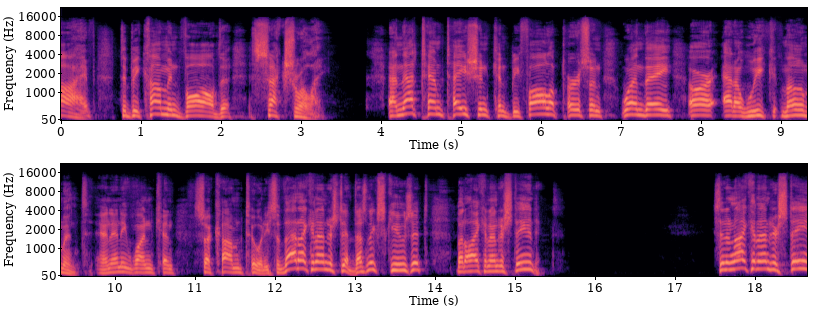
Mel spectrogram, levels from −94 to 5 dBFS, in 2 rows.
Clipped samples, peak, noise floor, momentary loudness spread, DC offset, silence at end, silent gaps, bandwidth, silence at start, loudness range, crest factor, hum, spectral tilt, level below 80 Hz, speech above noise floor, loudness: under 0.1%; -6 dBFS; -87 dBFS; 8 LU; under 0.1%; 0 s; none; 16 kHz; 0 s; 4 LU; 16 dB; none; -4 dB/octave; -62 dBFS; 66 dB; -21 LUFS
